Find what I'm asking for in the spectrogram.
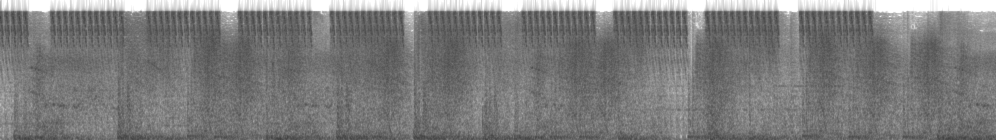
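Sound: spaceship exploding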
